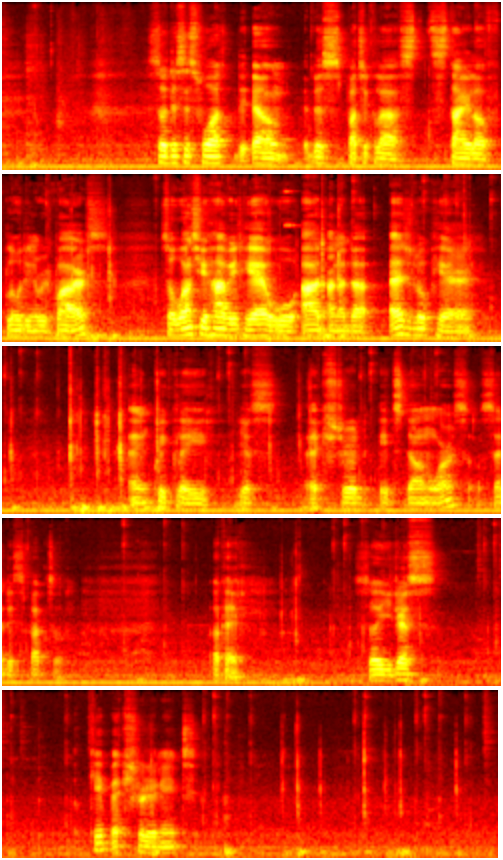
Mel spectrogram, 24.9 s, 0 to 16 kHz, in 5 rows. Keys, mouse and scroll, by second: 0.3-1.8 middle drag, 1.8 scroll up 2, 2.1-4.7 middle drag, 4.7 right click, 5.5 KP_1, 5.8 alt+a, 6.1 scroll down 1, 6.5 middle click, 6.9 scroll up 1, 7.2 middle click, 7.4 scroll up 1, 8.0 ctrl+r, 9.4 right click, 10.1 middle click, 10.7 shift+z, 11.0 shift+z, 12.3 middle click, 12.6 scroll up 1, 16.5-17.7 middle drag, 17.7 r, 18.5 middle click, 18.9 e, 20.0-21.2 middle drag, 21.2 e, 22.1 middle click, 22.7 e, 24.3-24.9 middle drag.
